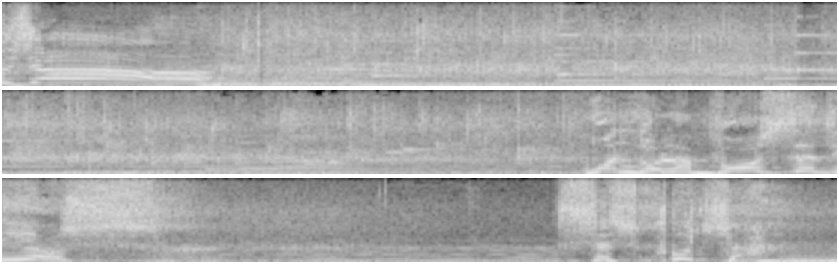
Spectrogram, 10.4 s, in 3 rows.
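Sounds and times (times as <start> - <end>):
speech: 0.0 - 1.0, 5.9 - 7.8, 9.3 - 10.4
crowd applauding: 0.0 - 6.5.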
